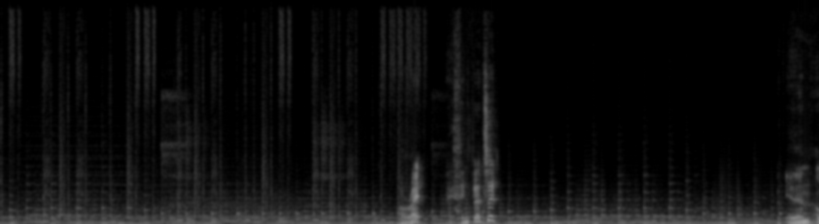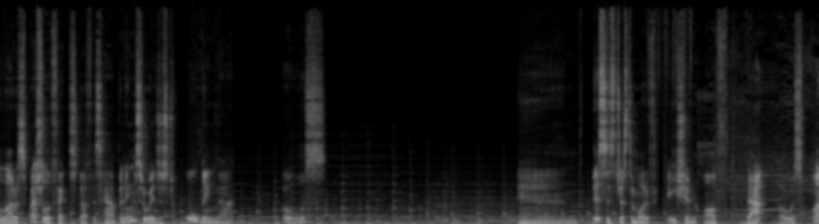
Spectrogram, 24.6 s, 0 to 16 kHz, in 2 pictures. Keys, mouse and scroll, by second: 1.3-4.8 drag, 7.5-18.5 drag, 22.5 click.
